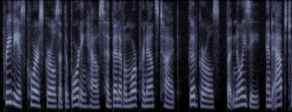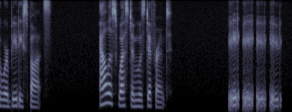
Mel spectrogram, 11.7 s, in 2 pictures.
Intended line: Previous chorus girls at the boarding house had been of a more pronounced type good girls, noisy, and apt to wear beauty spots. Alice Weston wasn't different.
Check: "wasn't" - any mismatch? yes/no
yes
